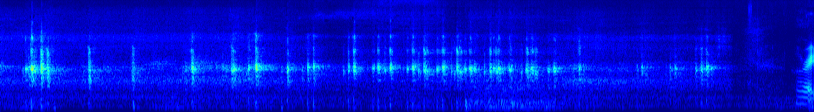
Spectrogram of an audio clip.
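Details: Spring chorus of wood frogs gathered at a pond to mate after thawing from winter: dense, overlapping duck-like quacking clucks repeating rapidly for about nine seconds, then fading, followed by a brief sharp rising sound at the end.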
